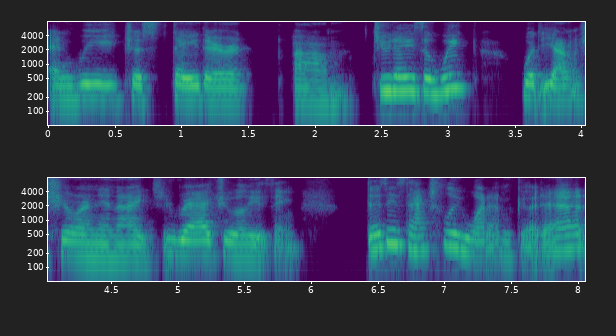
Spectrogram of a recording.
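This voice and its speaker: Speaking at a fairly slow pace in a Vietnamese accent, a woman makes very wide pitch swings on a very clean recording with a silent background. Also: medium pitch for a woman. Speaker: graduate student, panelist. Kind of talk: panel talk, personal story. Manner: informal, halting.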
